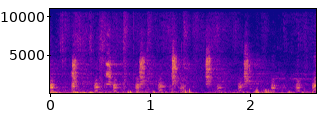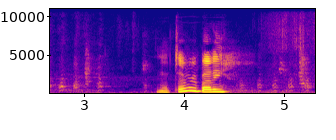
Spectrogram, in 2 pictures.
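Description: A loud, harsh guinea fowl call bursts out near the end on a farm, after quieter rustling and a brief spoken phrase, with squawking, rasping tones.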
